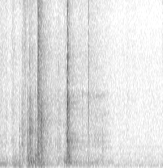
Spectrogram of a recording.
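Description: A closet door being opened onto a furnace: a short brushing sweep, then a sharp click and a fainter click.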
